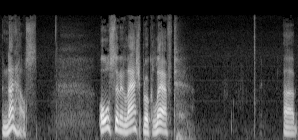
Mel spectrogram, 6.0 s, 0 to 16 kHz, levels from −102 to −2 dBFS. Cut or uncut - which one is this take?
uncut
